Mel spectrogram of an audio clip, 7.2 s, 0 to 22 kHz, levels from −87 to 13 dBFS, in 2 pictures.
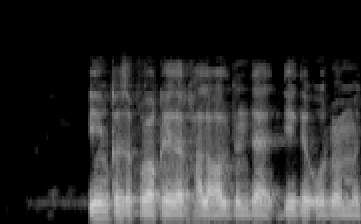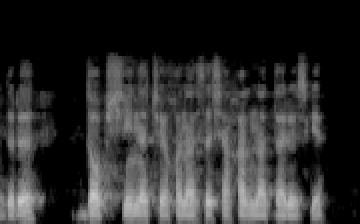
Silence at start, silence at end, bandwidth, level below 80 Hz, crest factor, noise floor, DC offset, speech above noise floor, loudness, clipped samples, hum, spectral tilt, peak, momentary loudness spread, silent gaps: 0.9 s; 0.4 s; 7.6 kHz; -60 dBFS; 16 dB; -65 dBFS; under 0.1%; 48 dB; -18 LUFS; under 0.1%; none; -6 dB/octave; -2 dBFS; 8 LU; none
